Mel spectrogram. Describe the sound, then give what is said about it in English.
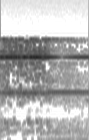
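A bell rings in a household, waiting for someone to answer it: a faint, continuous high-pitched ring lasting just over a second, easing slightly toward the end. “Is someone going to answer that bell?”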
